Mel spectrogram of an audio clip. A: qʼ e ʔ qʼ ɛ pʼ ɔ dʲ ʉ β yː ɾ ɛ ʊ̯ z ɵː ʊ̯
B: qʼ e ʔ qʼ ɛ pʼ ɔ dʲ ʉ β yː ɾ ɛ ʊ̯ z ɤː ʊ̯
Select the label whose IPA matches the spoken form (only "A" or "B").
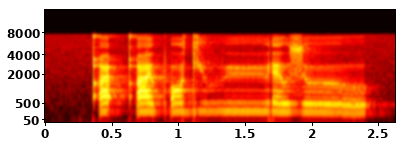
A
